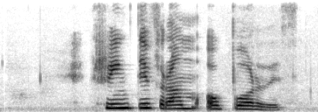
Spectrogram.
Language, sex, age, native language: Icelandic, female, 8, Icelandic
